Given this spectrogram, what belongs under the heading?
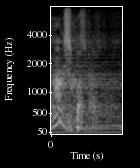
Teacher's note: পশ্চিমবঙ্গের লোকেরা বেশি বেশি চন্দ্রবিন্দু প্রয়োগ করে তার উদাহরণ পশ্চিমবঙ্গের লোকেরা হাসপাতালকে বলে হাঁসপাতাল চন্দ্রবিন্দু দিয়ে দেয়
